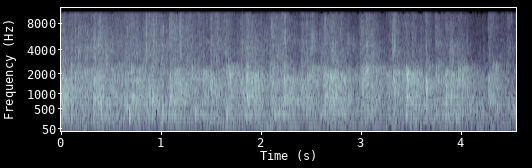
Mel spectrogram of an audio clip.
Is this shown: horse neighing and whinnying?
no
